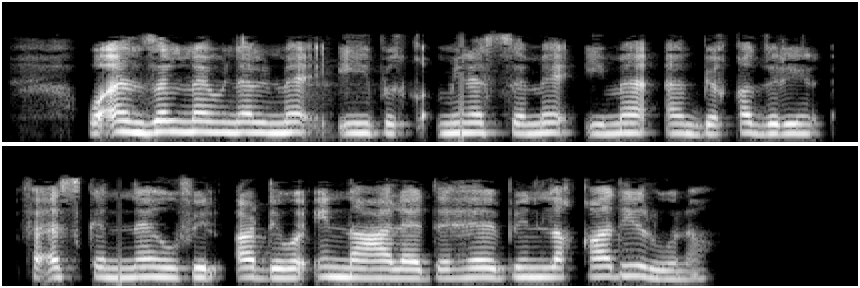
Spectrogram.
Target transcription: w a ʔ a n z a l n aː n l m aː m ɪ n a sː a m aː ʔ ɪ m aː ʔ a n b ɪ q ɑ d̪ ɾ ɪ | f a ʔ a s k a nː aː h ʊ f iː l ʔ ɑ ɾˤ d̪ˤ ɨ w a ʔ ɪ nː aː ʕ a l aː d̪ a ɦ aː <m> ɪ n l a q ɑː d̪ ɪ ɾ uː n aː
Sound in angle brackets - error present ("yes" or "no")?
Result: yes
